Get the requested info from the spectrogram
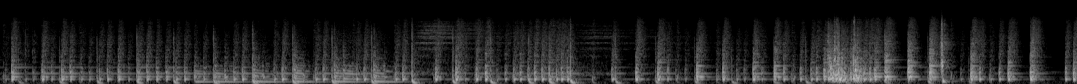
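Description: Instrumental background music led by drums and percussion, with quick, evenly spaced strokes over sustained low notes. Short repeated bass notes come in about two seconds in, and a louder noisy swell follows about eight seconds in.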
